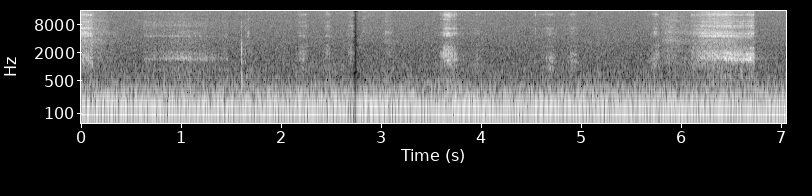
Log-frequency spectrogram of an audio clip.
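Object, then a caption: Plastic stylus tip on a tablet screen with matte plastic film. The plastic tip of an Apple Pencil, held in a hand with long painted nails, scratches and taps across a flat iPad screen covered by a Paperlike matte plastic film over the glass while drawing lines. Soft, bright scratchy strokes come in short, uneven bursts over a steady low hum.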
